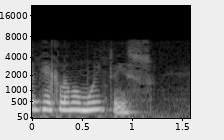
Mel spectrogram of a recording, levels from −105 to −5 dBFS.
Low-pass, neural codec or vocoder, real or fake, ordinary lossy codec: 7.2 kHz; none; real; none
